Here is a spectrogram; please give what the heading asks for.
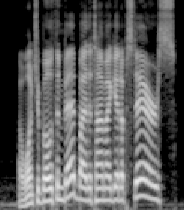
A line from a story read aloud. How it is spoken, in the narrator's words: I shouted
